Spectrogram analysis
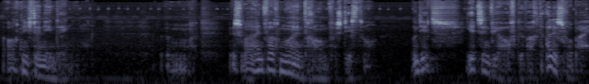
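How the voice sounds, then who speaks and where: A man playing a gentle, evasive father and husband in a naturalistic radio drama, soft and hesitant. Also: medium pitch, big pitch swings, normal speed, creaky, slight background noise. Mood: soothing.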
